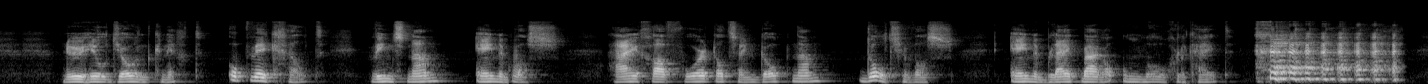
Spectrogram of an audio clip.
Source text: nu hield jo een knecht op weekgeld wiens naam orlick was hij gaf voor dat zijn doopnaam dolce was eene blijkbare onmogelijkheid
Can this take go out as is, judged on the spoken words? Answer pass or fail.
fail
